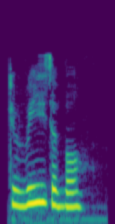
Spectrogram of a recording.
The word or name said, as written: derisible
